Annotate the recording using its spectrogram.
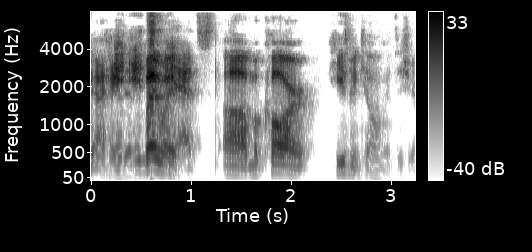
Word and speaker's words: Makar: Kale Maker, yeah. – Makar.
